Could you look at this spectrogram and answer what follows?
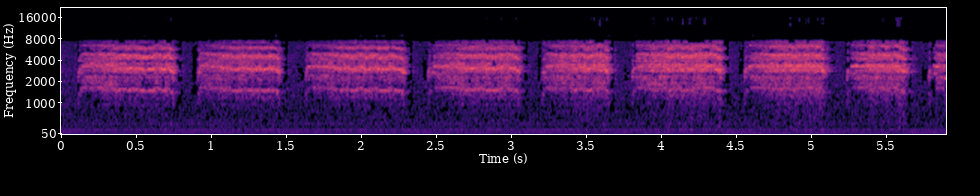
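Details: Repeated hoarse cries from a male peregrine falcon in Płock, Poland, recorded on a July 2017 morning while he observes flights. The long, rasping calls run almost back to back, with only brief pauses between them.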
